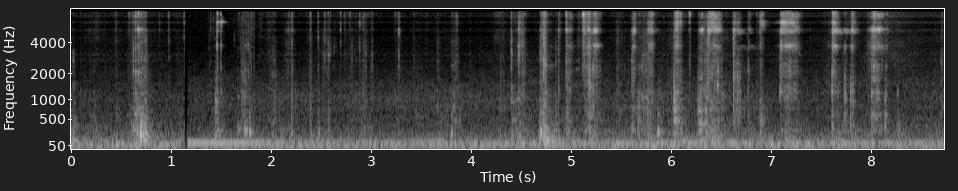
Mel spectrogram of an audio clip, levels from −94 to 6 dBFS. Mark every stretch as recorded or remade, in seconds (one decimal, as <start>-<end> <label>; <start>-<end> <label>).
0.0-1.2 remade; 1.2-1.9 recorded; 1.9-8.7 remade

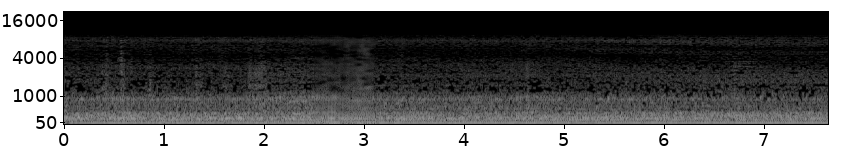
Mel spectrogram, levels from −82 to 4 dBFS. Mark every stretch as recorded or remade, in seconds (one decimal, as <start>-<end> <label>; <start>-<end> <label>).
0.0-2.5 recorded; 2.5-3.1 remade; 3.1-7.6 recorded

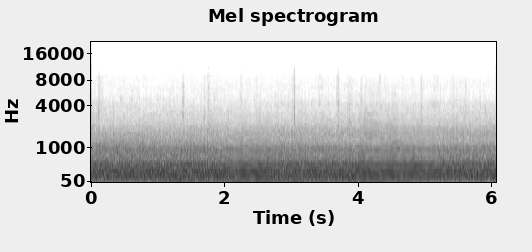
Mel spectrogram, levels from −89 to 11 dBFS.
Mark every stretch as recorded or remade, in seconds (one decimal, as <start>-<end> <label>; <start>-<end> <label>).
0.0-2.1 recorded; 2.1-2.7 remade; 2.7-4.0 recorded; 4.0-5.2 remade; 5.2-6.1 recorded

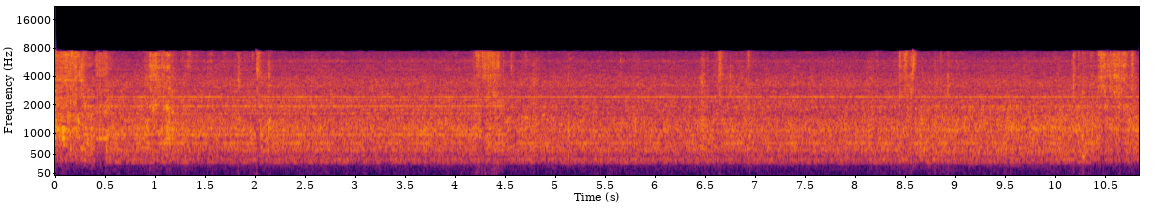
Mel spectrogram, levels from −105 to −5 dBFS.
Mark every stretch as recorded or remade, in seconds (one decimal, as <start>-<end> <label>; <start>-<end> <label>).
0.0-10.8 recorded

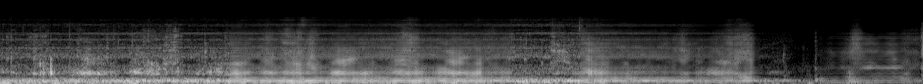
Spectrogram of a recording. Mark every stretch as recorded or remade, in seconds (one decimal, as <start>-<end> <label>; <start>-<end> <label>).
0.0-2.3 recorded; 2.3-5.1 remade; 5.1-5.8 recorded; 5.8-7.6 remade; 7.6-8.2 recorded; 8.2-9.2 remade

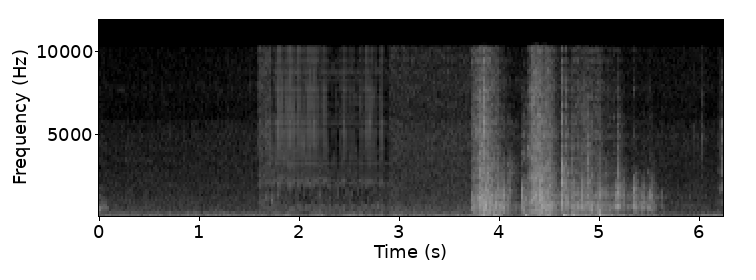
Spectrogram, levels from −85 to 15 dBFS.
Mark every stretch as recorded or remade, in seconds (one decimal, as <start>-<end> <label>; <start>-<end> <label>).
0.0-1.7 recorded; 1.7-2.9 remade; 2.9-6.2 recorded

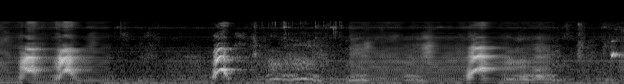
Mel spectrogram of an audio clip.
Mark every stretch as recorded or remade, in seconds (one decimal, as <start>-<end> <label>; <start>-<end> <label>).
0.0-1.1 remade; 1.1-3.5 recorded; 3.5-5.5 remade; 5.5-6.2 recorded

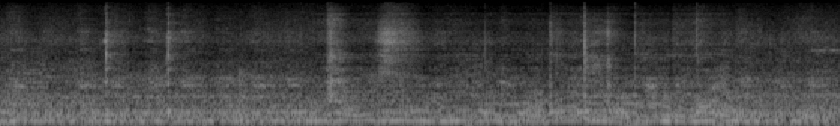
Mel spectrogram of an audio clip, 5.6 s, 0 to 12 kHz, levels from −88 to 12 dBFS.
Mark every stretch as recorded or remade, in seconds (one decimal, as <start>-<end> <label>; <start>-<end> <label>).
0.0-2.1 recorded; 2.1-4.9 remade; 4.9-5.6 recorded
